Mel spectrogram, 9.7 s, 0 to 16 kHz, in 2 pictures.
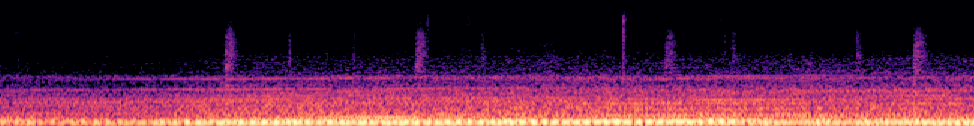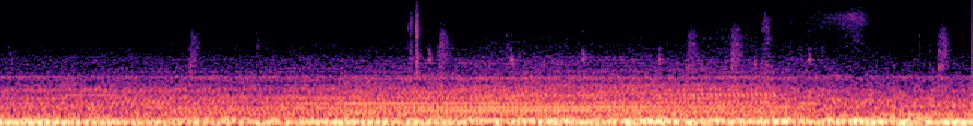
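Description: Gas 6.6L V8 (L8T) in a Chevy 2500 pickup accelerating at full throttle from 60 to 110 km/h, a steady loud engine roar with low rumble and rising tone throughout, no talking.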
